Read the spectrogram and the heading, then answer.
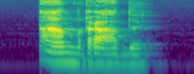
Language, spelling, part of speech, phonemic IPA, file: Dutch, aanraadde, verb, /ˈanradə/, Nl-aanraadde.ogg
- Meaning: inflection of aanraden: 1. singular dependent-clause past indicative 2. singular dependent-clause past subjunctive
